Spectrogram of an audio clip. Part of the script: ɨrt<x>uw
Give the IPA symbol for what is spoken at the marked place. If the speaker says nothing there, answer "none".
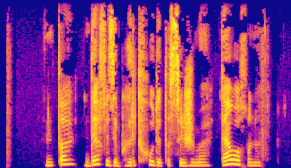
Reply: x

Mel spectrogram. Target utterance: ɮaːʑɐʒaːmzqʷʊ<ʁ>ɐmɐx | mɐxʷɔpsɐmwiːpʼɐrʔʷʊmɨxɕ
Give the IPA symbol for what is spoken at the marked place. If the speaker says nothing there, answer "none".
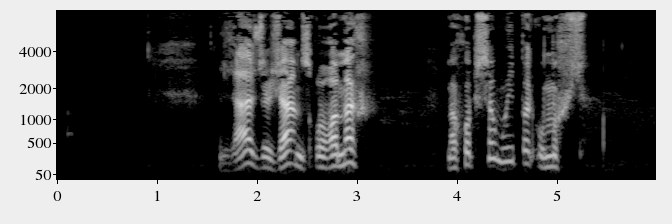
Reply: ʁ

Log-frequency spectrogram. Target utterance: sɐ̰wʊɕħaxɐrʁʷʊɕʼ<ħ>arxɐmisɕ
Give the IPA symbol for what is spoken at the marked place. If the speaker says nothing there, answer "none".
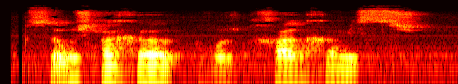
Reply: χ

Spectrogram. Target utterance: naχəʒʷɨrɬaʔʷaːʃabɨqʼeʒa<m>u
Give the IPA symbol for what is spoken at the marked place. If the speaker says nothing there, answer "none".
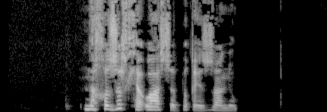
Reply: n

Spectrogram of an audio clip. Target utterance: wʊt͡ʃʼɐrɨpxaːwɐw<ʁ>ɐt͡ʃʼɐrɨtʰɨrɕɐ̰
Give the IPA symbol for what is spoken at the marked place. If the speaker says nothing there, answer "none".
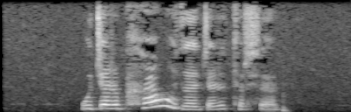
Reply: z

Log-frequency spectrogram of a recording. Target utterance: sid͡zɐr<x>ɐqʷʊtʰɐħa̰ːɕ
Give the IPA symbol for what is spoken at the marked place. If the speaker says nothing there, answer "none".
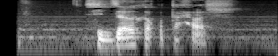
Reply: x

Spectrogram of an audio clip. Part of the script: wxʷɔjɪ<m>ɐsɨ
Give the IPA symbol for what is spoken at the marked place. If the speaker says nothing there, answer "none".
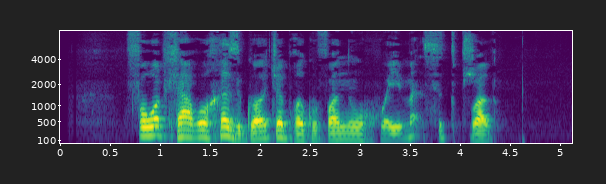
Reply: m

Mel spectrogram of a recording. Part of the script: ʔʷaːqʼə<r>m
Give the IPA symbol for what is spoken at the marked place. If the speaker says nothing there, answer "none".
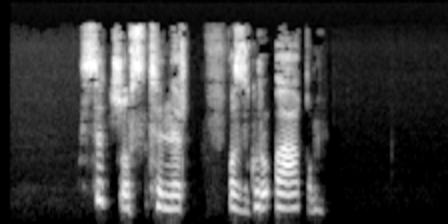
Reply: none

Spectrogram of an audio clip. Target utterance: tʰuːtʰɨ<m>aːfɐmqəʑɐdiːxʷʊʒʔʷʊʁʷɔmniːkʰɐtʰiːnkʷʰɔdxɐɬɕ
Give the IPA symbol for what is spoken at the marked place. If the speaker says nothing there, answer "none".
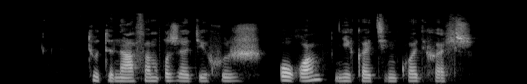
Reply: n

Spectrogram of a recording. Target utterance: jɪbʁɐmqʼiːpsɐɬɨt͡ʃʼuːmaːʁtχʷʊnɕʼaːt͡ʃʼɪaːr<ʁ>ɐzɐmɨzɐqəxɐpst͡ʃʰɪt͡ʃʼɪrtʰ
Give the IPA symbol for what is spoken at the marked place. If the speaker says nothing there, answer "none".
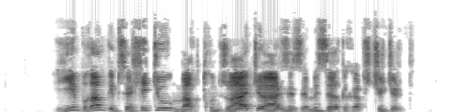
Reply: z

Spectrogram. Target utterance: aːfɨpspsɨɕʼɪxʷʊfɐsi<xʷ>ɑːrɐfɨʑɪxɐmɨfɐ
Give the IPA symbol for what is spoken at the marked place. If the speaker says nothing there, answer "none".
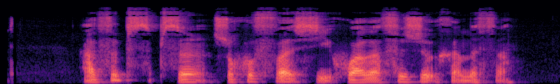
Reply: xʷ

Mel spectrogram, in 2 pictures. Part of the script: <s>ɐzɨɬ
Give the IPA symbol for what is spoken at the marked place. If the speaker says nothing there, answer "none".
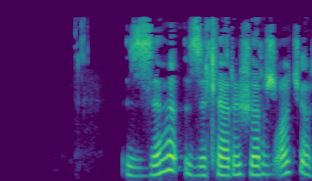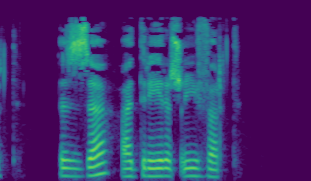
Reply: z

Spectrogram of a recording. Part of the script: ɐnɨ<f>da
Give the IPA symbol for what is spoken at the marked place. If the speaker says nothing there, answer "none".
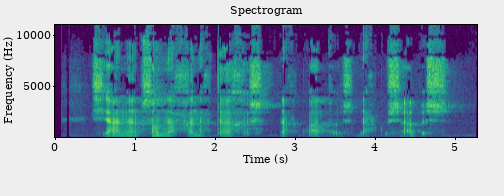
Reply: ħ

